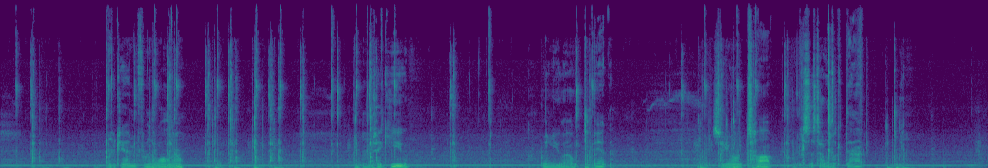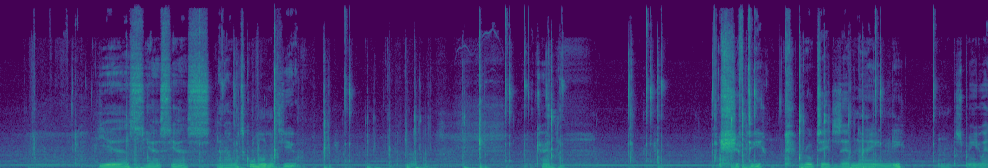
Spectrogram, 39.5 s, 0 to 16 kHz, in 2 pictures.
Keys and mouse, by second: 5.7-8.2 middle drag, 8.2-9.2 drag, 9.7-11.7 drag, 11.7 a, 11.9 click, 13.7 middle click, 14.5 middle click, 16.6 KP_0, 18.2 shift+z, 22.8 shift+z, 25.2 KP_0, 26.2 Tab, 27.1 a, 28.0 ctrl+n, 29.0 a, 29.4 Tab, 30.8 a, 33.7 click, 34.6 shift+d, 35.7 r, 38.4-39.5 drag.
